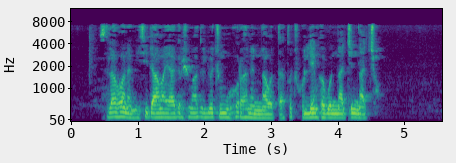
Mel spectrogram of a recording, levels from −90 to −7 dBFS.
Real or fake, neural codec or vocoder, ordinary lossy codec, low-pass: real; none; AAC, 48 kbps; 7.2 kHz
